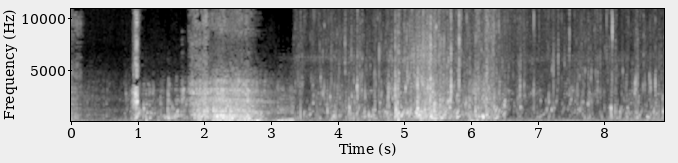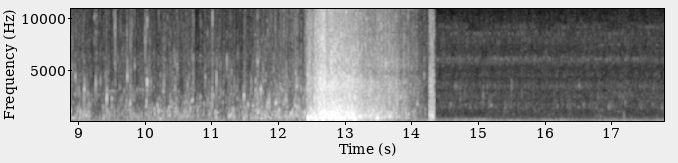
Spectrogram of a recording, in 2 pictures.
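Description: Splashing and trickling water as grass carp feed at the pond's surface, with a louder rush of water lasting about two seconds about two-thirds of the way through, then only a faint steady hiss.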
